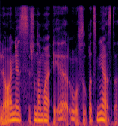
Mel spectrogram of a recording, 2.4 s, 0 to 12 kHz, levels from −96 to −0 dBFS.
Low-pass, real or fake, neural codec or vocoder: 9.9 kHz; fake; autoencoder, 22.05 kHz, a latent of 192 numbers a frame, VITS, trained on many speakers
